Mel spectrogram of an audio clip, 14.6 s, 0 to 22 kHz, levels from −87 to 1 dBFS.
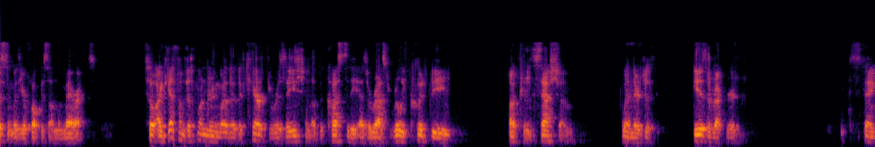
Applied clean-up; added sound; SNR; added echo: neural mask model Resemble Enhance denoiser.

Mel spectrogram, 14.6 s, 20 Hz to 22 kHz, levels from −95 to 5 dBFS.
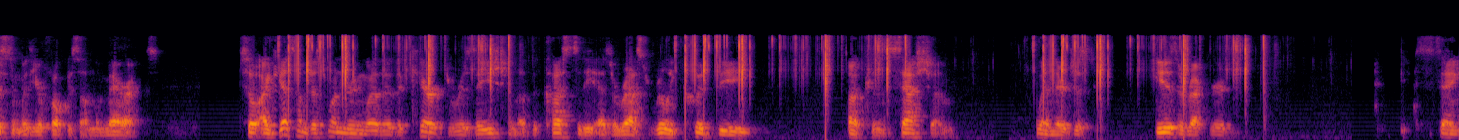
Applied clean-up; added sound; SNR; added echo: none; Crackle / Crushing; 3 dB; none.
